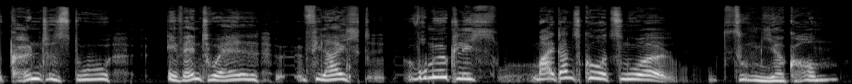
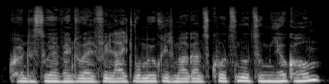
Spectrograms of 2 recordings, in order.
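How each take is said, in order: First: Slow, loud and clearly spaced; slow careful repeat. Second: Rushed mumble. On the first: The darkness repeats its request, slow and clear. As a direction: spell it out slowly word by word. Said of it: "wiederholt die Dunkelheit". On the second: The darkness gabbles its shy request too fast. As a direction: rush all the words together shyly. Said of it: "spricht so schnell". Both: A narrator's reading.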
